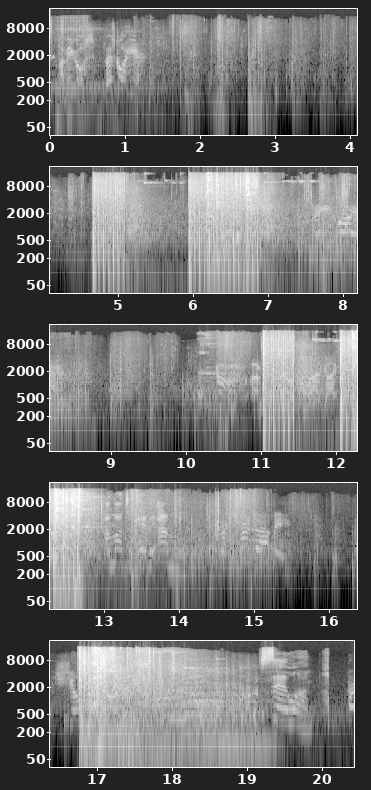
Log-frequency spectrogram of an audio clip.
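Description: Apex Legends gunfire cracks out in several loud rapid-fire bursts, from short volleys to a long sustained stream, between quieter stretches where a player talks.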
